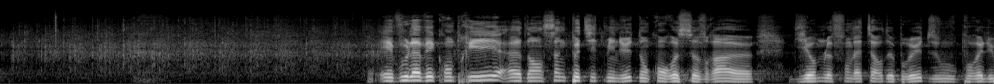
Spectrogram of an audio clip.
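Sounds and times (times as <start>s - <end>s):
audience applause: 0.0s - 4.9s
speech: 3.7s - 9.9s.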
